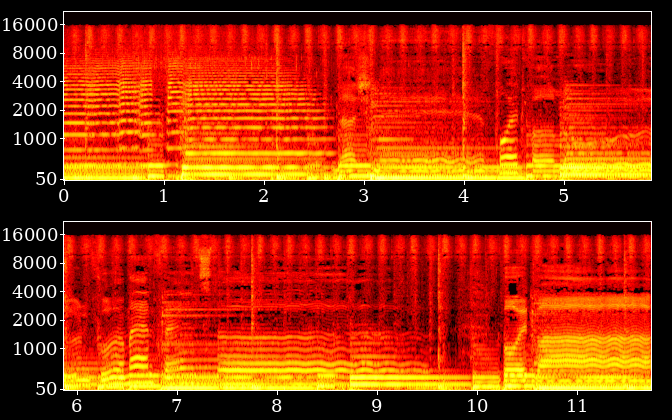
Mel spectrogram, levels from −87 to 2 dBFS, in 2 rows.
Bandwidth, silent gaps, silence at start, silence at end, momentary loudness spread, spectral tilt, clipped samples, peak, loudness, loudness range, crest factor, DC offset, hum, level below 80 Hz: 16.5 kHz; none; 0 s; 0 s; 4 LU; -6 dB/octave; under 0.1%; 0 dBFS; -17 LUFS; 1 LU; 14 dB; under 0.1%; none; -24 dBFS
